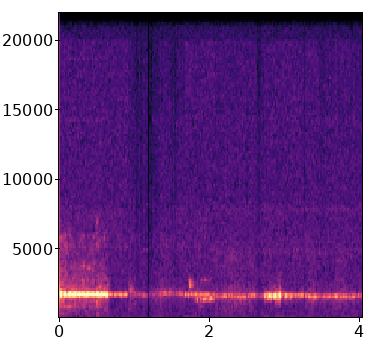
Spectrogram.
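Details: Eastern American Toad (Anaxyrus americanus americanus), trill: breeding-season calling at the water in spring.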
